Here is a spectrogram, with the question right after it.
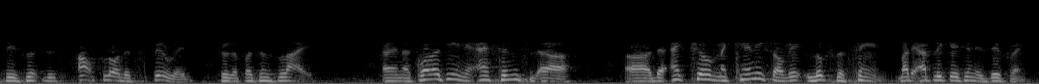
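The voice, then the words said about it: Noticeable non-native English accent. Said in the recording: “my accent is a bit different”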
